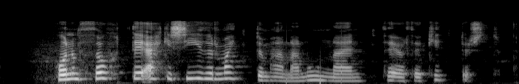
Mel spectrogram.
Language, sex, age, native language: Icelandic, female, 30-39, Icelandic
